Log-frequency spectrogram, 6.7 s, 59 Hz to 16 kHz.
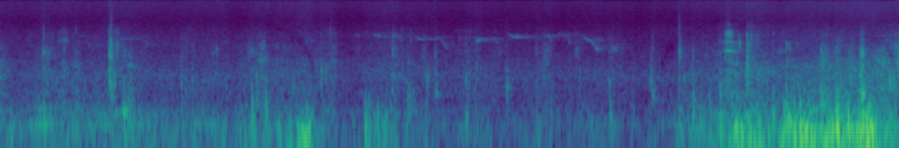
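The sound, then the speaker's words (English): A robin sings faintly in the distance on a 62-degree morning with the sun low and some cloud cover, a thin high warbling phrase, while heavier rhythmic footsteps crunch and thud steadily in the foreground. “Is a robin off in the distance, making me out a liar.”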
